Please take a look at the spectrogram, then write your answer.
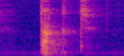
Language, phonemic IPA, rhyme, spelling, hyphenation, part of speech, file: Dutch, /tɑkt/, -ɑkt, tact, tact, noun, Nl-tact.ogg
- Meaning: tact, discernment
